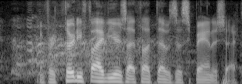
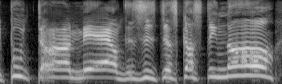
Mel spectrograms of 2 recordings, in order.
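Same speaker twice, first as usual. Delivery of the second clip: very high, loud put-on French accent, slow and outraged; exaggerated French accent, far higher; mock French accent; 14 semitones higher, 7 dB louder, slower than usual. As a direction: squeal the disgust in a hammy French accent. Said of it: "they sound exactly like the French".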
